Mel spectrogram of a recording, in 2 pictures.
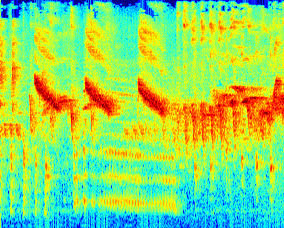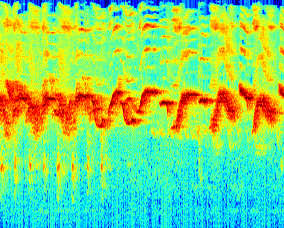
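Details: Chinese hwamei offered for sale, beginning with harsh buzzy rasps, then a rapid, steady sequence of bright whistled upslurs and trills.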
